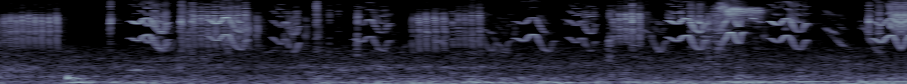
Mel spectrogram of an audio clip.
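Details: Lovebirds at a garden feeder in a suburban garden in Pretoria, South Africa, giving a continuous shrill chatter: wavy, squeaky whistled notes mixed with rapid buzzy, rasping bursts, several birds overlapping with almost no pauses, over a low background rumble.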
